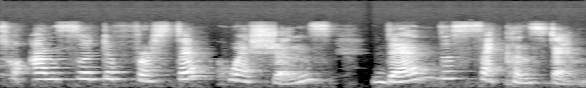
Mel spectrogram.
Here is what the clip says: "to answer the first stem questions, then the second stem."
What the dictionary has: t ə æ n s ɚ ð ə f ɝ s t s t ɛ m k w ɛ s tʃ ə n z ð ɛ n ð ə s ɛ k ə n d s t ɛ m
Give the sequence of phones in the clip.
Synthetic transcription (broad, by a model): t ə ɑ n s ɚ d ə f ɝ t s t ɛ m k w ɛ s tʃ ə n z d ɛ n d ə s ɛ k ə n d s t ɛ m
